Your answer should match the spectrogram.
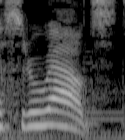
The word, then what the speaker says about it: throughout: 好，那这边这个 throughout 这边要特别注意，这个 GH 在这边是不发音的。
